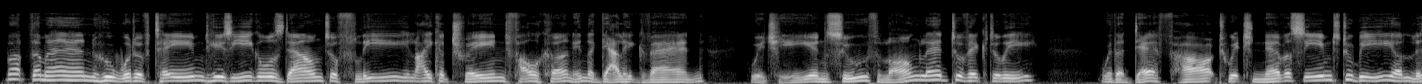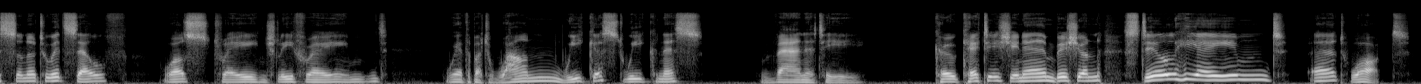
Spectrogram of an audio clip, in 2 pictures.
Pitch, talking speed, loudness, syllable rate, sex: 145 Hz, 120 wpm, -17 LUFS, 3.4 syllables/s, male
